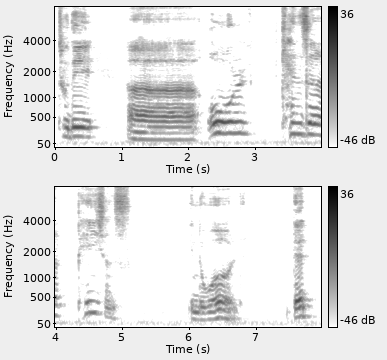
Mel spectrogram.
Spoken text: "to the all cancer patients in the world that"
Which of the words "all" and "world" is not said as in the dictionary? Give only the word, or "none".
none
